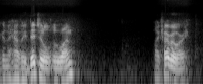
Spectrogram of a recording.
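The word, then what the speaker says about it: yuan: only the uh un as i pronounce it's not iwan it's uh it will be legal in china but you know they get rid of bitcoin they're going to have a digital u1 by february it's what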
